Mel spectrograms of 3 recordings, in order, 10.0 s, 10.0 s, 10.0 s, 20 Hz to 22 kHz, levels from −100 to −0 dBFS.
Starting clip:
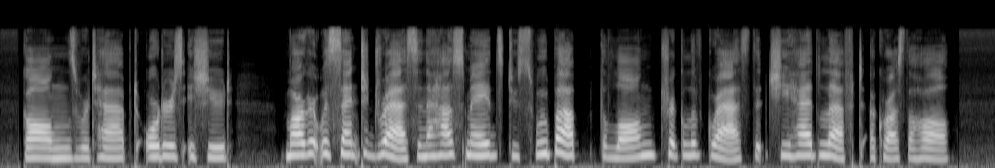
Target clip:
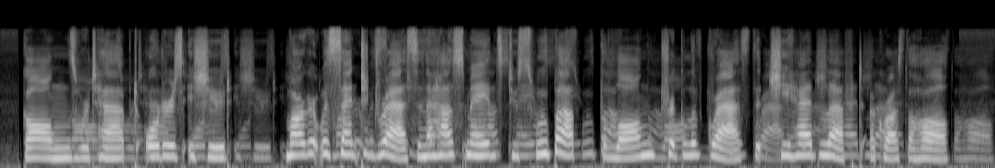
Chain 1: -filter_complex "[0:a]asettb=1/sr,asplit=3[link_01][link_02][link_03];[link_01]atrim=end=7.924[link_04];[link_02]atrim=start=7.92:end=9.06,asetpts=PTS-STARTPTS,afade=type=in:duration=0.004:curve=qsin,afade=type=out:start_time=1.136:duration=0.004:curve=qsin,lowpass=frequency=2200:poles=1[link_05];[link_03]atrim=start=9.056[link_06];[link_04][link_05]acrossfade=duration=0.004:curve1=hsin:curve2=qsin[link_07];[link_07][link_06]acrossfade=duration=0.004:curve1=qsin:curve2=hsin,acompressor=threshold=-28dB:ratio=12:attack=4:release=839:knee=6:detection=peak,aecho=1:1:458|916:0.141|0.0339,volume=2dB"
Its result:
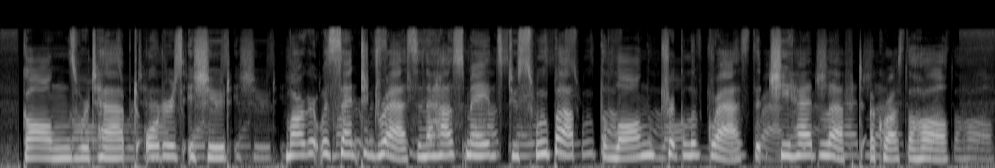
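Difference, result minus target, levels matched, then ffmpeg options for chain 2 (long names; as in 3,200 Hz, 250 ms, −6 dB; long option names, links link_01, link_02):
downward compressor: peak gain reduction +10 dB
-filter_complex "[0:a]asettb=1/sr,asplit=3[link_01][link_02][link_03];[link_01]atrim=end=7.924[link_04];[link_02]atrim=start=7.92:end=9.06,asetpts=PTS-STARTPTS,afade=type=in:duration=0.004:curve=qsin,afade=type=out:start_time=1.136:duration=0.004:curve=qsin,lowpass=frequency=2200:poles=1[link_05];[link_03]atrim=start=9.056[link_06];[link_04][link_05]acrossfade=duration=0.004:curve1=hsin:curve2=qsin[link_07];[link_07][link_06]acrossfade=duration=0.004:curve1=qsin:curve2=hsin,acompressor=threshold=-17dB:ratio=12:attack=4:release=839:knee=6:detection=peak,aecho=1:1:458|916:0.141|0.0339,volume=2dB"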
